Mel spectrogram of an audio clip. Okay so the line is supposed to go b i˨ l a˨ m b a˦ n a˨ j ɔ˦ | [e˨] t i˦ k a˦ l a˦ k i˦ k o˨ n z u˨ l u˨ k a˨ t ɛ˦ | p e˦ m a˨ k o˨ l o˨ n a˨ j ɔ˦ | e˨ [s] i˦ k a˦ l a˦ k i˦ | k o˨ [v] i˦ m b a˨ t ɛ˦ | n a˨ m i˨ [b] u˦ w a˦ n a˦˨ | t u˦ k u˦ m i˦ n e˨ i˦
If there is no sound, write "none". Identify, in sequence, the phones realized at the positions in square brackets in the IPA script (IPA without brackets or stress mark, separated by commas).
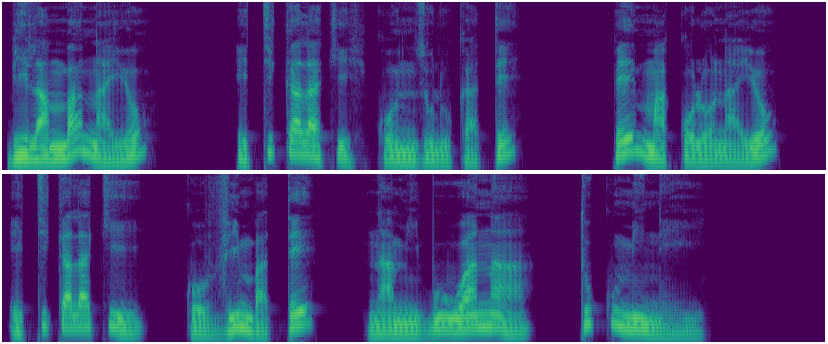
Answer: e˨, t, v, b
